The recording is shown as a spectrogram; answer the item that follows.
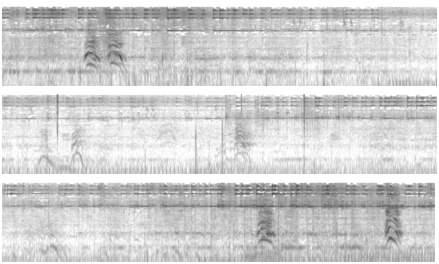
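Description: Hoofbeats of a yoked pair of bulls on a dirt track as they drag a stone slab, with men giving loud wordless shouts to drive them on. The shouts are loudest about two seconds in and twice near the end.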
